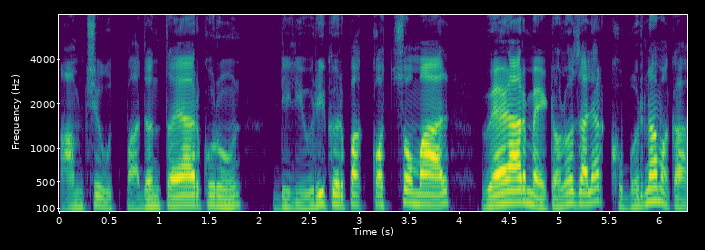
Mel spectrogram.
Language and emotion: Goan Konkani, fearful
